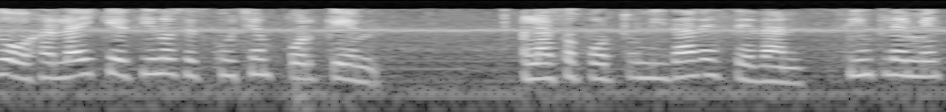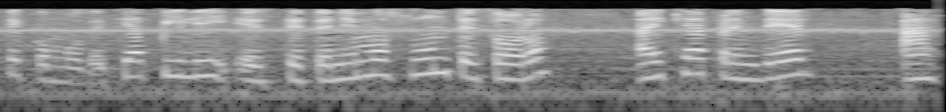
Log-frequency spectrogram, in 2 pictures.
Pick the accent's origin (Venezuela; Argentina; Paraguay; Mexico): Mexico; Santa Rosa y Luisache; soy del ejido de Santa Rosa y Luisache, de allá del llano.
